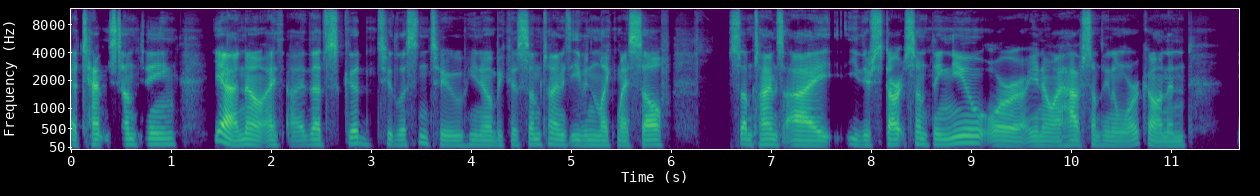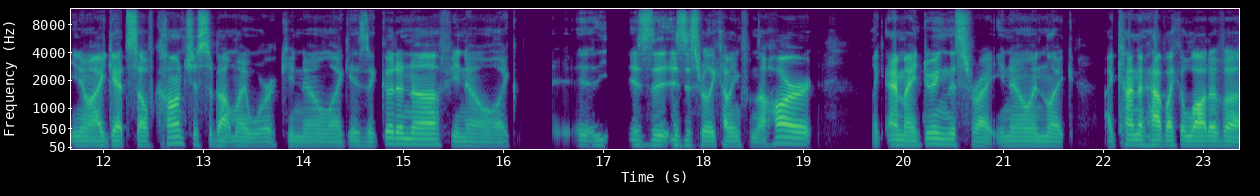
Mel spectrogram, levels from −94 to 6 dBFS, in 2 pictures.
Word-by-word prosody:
attempt 125 0 +1
something. 130 +1 -1 0.4
Yeah. - - +7
No. - - +1
I - - -3
th - - -15
I 110 +1 -8
that's 125 +1 +2
good 145 -2 -6
to 125 - -3
listen 120 +7 -2
to, 110 -3 -4
you 120 -1 -11
know, 110 0 -4
because 110 0 -4
sometimes 125 -2 -1
even 115 -1 -7
like 110 -1 -4
myself, 115 +2 +3 0.6
sometimes 125 -1 0
I 110 -2 +2 0.2
either 115 -4 -8
start 125 +3 +3
something 125 -2 -1
new 165 +3 -1
or, 110 -8 -3
you 110 +1 -6
know, 105 -1 -4
I 100 - 0
have 115 +2 +1
something 110 -2 -2
to 105 - -7
work 105 0 -8
on 100 0 -2
and, 100 +1 -9 0.5
you 105 - -9
know, 105 -1 -3
I 100 +1 +3
get 110 +2 +1
self-conscious 145 +8 +3
about - - -2
my 105 0 -4
work, 100 +1 -9
you 105 - -10
know, 100 0 -8
like, 95 0 -8
"Is 100 0 -6
it 100 - -9
good 145 -1 +1
enough," 130 -2 +2
you 100 - -3
know, 95 -1 -6
like, 90 0 -10 0.4
"I 120 - -16
i 115 0 -10 0.2
is 110 0 0
this 115 -1 0
is 115 -2 +2
this 115 - +3
really 110 -2 -1
coming 105 0 -3
from 95 - -16
the - - -2
heart," 145 -2 +4 0.6
like, - - -10
"Am 115 -1 +6
I 110 0 +5
doing 135 +4 +1
this 130 -3 +2
right," 100 -2 -3
you 100 - -11
know, 105 0 -4
and, 100 0 -5
like, 100 -2 -5 0.3
I - - -5
kind 120 -1 +3
of 120 - +3
have, 115 0 +6
like, 110 -3 0
uh, - - -3
lot 110 0 +4
of 110 0 -1
110 Hz, 210 wpm, -24 LUFS, 105-125 Hz, 0.6 s, Yeah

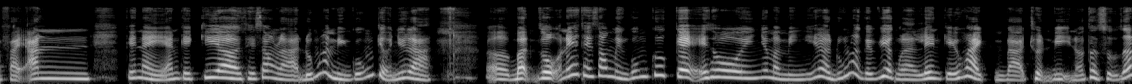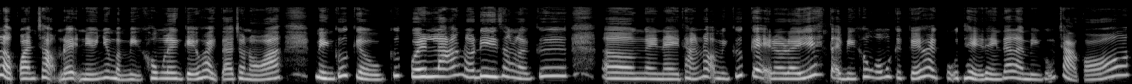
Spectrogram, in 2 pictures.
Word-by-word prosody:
phải 220 -1 -3
ăn 265 -1 +1 0.4
cái 295 0 -2
này 255 -8 +2
ăn 245 +4 -1
cái 260 -1 0
kia, 320 0 +4 0.2
thế 260 -1 -1
xong 305 0 -3
là 220 -3 -1
đúng 230 +2 -2
là 285 - +2
mình 225 -4 0
cũng, 275 - -3
kiểu 215 - -1
như 260 +8 -1
là, 245 -8 +2 0.5
ờ, 235 -2 -2
bận 260 +3 +4
rộn 285 0 +4
ấy, 440 +6 +2
thế 395 -3 0
xong 385 -3 0
mình 270 -5 -2
cũng 345 +4 -3
cứ 435 -1 -1
kệ 325 -5 +7
thôi. 315 -4 +2
Nhưng 310 +2 -4
mà 265 - 0
mình 225 -1 -3
nghĩ 255 +7 -5
là 355 -5 +1
đúng 270 +9 -3
là - - -2
cái 250 -1 -1
việc 330 -1 +1
mà 230 -2 -3
lên 270 +4 +1
kế 250 -1 0
hoạch 315 - +3 0.2
và 210 -1 -3
chuẩn 265 -4 -3
bị 240 +1 -2
nó 210 +2 -7
thật 315 - +1
sự 245 -6 -5
rất 325 +8 +2
là - - +5
quan 270 0 +1
trọng 285 -4 -2
đấy, 270 +1 +1
nếu 240 0 0
như 300 +5 -1
mà 275 -4 0
mình 220 -1 -4
không 275 +2 -2
lên 270 -2 +2
kế 245 -1 +2
hoạch 285 -3 0
ra 245 0 -3
cho 275 - -2
nó 225 -2 -3
á, 275 +5 +2 0.3
mình 280 -6 +4
cứ, 410 +2 +1
kiểu, 230 -7 -1
cứ 405 - -2
quên 360 0 +5
lãng 370 +2 +3
nó 330 -2 -1
đi 370 +1 +4
xong 360 -4 -2
là 265 -3 -2
cứ, 395 +1 -1 0.3
ờ, 275 -1 +2
ngày 260 -1 -1
này 245 -1 0
tháng 270 +3 -3
nọ 355 -5 -3
mình 265 -2 -5
cứ 400 - -3
kệ 335 -4 +2
nó 260 0 0
đấy 260 +2 +2
ấy, 460 +1 -2
tại 250 - -2
vì 255 0 -1
không 345 +4 -5
có 290 - -4
một 360 - -4
cái 290 -3 -7
kế 275 0 0
hoạch 360 -1 -1
cụ 280 - -7
thể 275 -6 +1
thành 240 -2 -1
ra 305 +1 -1
là 280 -4 -1
mình 230 -2 -4
cũng 340 +6 -11
chả 195 - -2
có, 245 - -3
275 Hz, 275 wpm, -19 LUFS, 245-325 Hz, 0.5 s, kệ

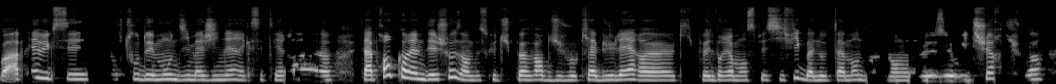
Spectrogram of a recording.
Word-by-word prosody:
bah, - - +6
après, 315 0 +1
vu 285 - +3
que - - -8
c'est 235 0 -1 0.3
surtout 230 +1 -7
des 225 0 +3
mondes 225 0 +1
imaginaires 210 +1 -1
et 205 - -5
cetera, 205 -1 -7 0.4
heu, 200 - +2 0.3
tu - - +3
apprends 220 - +6
quand 345 -5 +6
même 265 -4 +6
des 225 0 +4
choses, 335 +2 +1
hein, 205 - +3
parce 200 0 -8
que 215 - -8
tu 200 - -10
peux - - +1
avoir 210 +1 +2
du 195 0 -4
vocabulaire, 205 +2 +2
heu, 200 0 +3
qui - - -19
peut - - -4
être 195 - -1
vraiment 200 -1 -1
spécifique, 210 +6 -5
bah, 200 - +2
notamment, 200 +2 -1 0.3
dans 185 0 -2 0.2
le 390 0 -1
The 400 0 +2
Witcher. 275 -8 +1
Tu - - -10
vois? 230 +2 -1
215 Hz, 225 wpm, -22 LUFS, 200-235 Hz, 0.4 s, bah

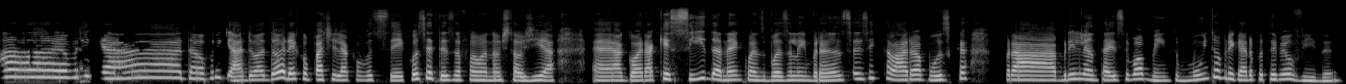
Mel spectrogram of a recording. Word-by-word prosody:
Ai 335 -1 +3
obrigada, 310 -3 0
obrigada. 210 - -1
Eu - - +1
adorei 255 +5 +3
compartilhar 220 -4 +1
com 200 0 -10
você. 195 -2 -3
Com 240 - +1
certeza 205 -7 0
foi 205 0 -2
uma 195 0 +2
nostalgia, 190 -1 0 0.4
eh, 185 -1 0
agora 185 0 +2
aquecida, 240 +3 +1
né, 205 +1 +1
com 210 0 -3
as 190 -1 0
boas 190 +1 0
lembranças 195 +5 -1
e 290 - -1
claro, 220 -6 +1
a 225 - +2
música 210 +7 -2 0.4
pra 210 -2 +3
abrilhantar 210 -1 0
esse 200 +3 -4
momento. 195 -6 -2
Muito 220 - -2
obrigada 230 -9 0
por 225 - -3
ter 230 0 -1
me 235 - +1
ouvido. 180 -5 -2
210 Hz, 155 wpm, -23 LUFS, 195-265 Hz, 0.4 s, Ai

